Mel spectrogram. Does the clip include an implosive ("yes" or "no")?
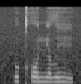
no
